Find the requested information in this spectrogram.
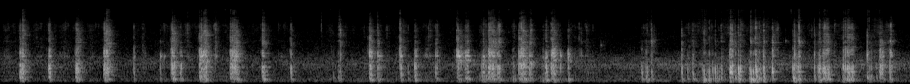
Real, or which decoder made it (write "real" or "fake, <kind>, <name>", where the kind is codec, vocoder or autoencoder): real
